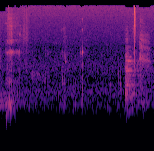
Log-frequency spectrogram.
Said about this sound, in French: Je vais prendre une petite gorgée d'eau.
